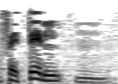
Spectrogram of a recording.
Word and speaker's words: Vettel: los correctores es sebastian vettel no se te el hermano sebastian vettel en alemán porque los alemanes por ejemplo no dicen volkswagen volkswagen dicen ellos pronunciación alemana no tuve hermano querido neerlandés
